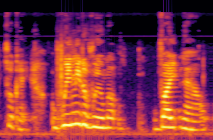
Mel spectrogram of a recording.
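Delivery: ordinary delivery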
